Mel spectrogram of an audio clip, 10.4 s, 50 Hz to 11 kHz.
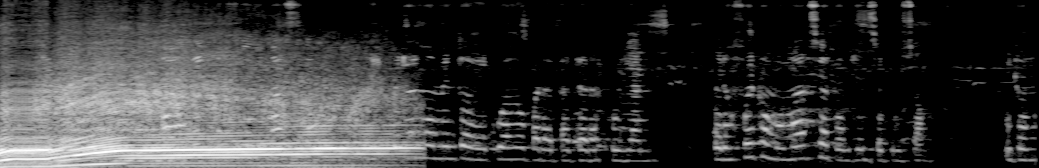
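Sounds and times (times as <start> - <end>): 
car engine revving and accelerating: 0.0 - 4.3
speech: 7.2 - 10.3.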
